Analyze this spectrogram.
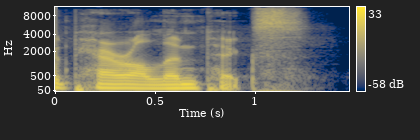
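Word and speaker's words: パラリンピック: 我问一下，帕奥的日文怎么读啊？因为英文是 Paralympics，所以才读 Para 嘛，翻成帕。 – 对对对。 – 那日文是 Para 吗？ – 呃，对，它叫做 Paralympic。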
